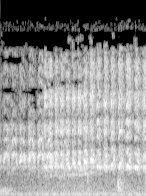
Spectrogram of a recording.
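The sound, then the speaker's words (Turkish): A bird mimicking other birds' calls delivers a rapid, steady run of repeated bright notes, fairly loud, with no one talking over it. “Bütün kuşların diyor değil mi? Seslerini taklit edebiliyor diyor, kabiliyete sahip.”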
